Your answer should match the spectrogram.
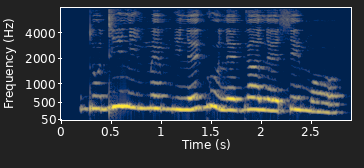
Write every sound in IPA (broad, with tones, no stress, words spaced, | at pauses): do˧ di˦lĩ˧mɛ̃˧ mi˨lɛ˨˦ɡo˦˨lɛ˨ ɡa˧lɛ˨se˧mɔ̃˨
